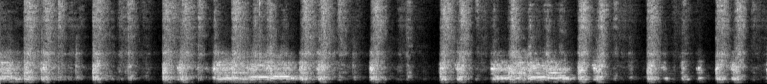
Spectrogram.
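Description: Strummed guitar music with clear, bright treble, played unaltered as a normal-hearing reference for comparison with simulated noise-induced hearing loss.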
